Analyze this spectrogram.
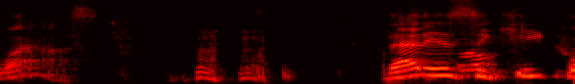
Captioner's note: laughs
